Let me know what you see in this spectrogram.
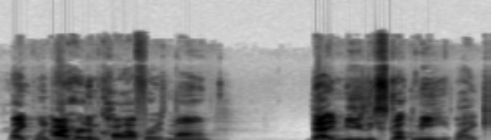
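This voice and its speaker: A man speaks at a moderate pace with an American accent, a plain, everyday voice and ordinary pitch variation, on a very clean recording with a silent background. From Texas. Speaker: church member. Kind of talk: casual conversational interview.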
